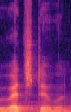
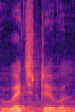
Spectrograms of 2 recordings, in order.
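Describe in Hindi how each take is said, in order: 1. बीच के दो स्वर छोड़ दिए जाते हैं। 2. बीच के दो स्वर छोड़ दिए जाते हैं।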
